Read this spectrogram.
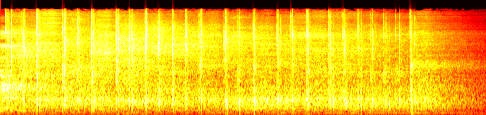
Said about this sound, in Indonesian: Oke, dua kali tepuk pramuka.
